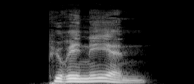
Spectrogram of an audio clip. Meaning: Pyrenees (a mountain range between France and Spain)
- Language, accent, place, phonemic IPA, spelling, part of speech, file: German, Germany, Berlin, /pyreˈnɛːən/, Pyrenäen, proper noun, De-Pyrenäen.ogg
